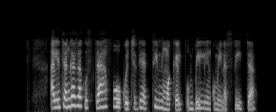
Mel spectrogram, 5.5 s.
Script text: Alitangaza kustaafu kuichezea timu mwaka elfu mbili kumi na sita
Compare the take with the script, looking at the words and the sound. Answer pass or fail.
pass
